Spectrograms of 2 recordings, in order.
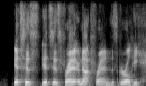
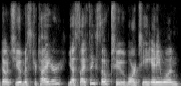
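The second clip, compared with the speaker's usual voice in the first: much higher, prim hostess voice; Susie's voice; 11 semitones higher than usual. Retold or imitated. Susie hosting a tea party with Hobbes, much higher hostess voice. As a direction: play a little girl pouring tea for her toy, pitched well up.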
